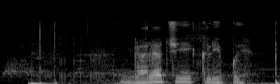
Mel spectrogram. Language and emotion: Russian, neutral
